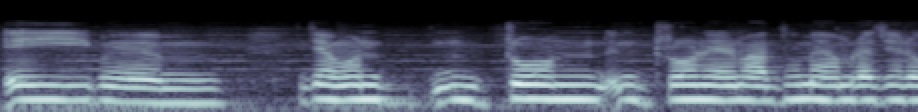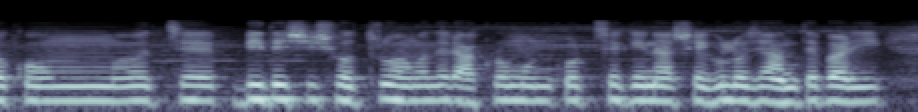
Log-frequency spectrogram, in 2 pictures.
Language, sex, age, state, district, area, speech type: Bengali, female, 30-45, West Bengal, Birbhum, urban, spontaneous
